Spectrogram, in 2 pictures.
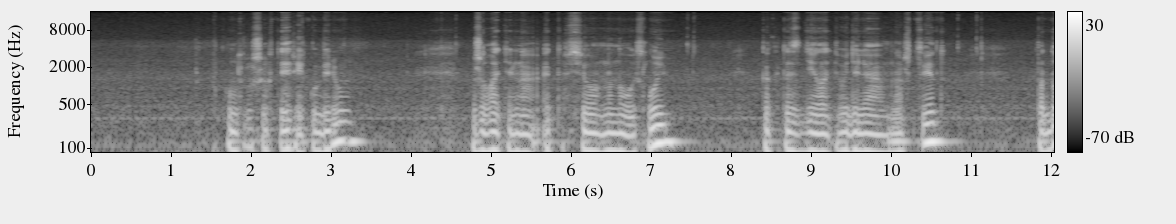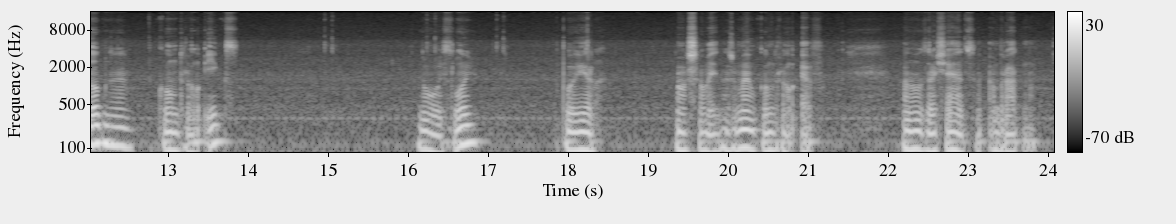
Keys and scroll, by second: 12.9 ctrl+x, 20.2 ctrl+f.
